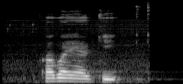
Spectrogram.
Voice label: "kabayaki", Japanese

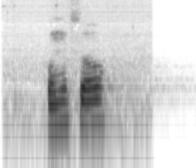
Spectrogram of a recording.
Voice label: komuso, Japanese utterance

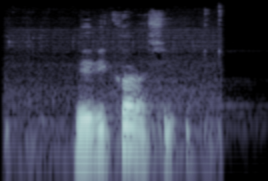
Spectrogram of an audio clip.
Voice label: "nerikarashi", Japanese

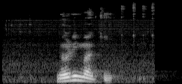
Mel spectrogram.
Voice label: "norimaki", Japanese

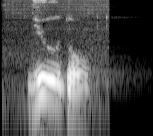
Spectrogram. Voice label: "judo", Japanese

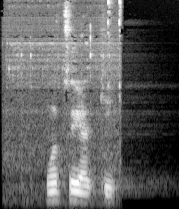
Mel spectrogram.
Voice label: "motsuyaki", Japanese

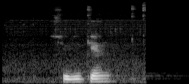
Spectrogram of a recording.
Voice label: "shuriken", Japanese

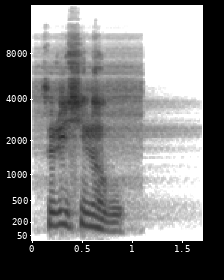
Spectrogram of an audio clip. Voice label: "tsurishinobu", Japanese

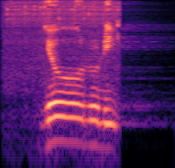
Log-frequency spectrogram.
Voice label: "joruri", Japanese

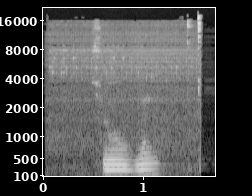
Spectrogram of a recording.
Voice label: "shogun", Japanese

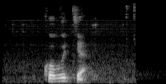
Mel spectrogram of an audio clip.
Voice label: "kobucha", Japanese

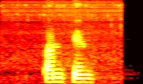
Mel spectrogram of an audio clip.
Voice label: "kanten", Japanese

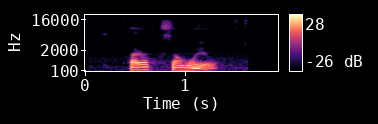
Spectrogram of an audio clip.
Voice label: "karakusamoyou", Japanese

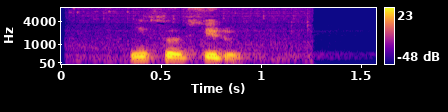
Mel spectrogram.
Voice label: "misoshiru", Japanese

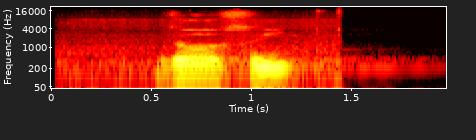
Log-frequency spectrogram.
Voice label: "zosui", Japanese

